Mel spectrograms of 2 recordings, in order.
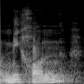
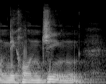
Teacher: Ma la h aspirata in giapponese va pronunciata sempre senza eccezioni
